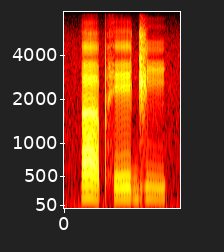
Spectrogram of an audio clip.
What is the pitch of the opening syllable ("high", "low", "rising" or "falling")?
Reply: falling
